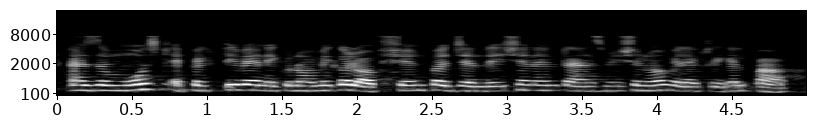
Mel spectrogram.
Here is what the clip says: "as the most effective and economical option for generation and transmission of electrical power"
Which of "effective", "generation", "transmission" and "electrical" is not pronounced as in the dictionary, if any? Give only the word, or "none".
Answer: none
